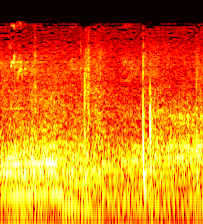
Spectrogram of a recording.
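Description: Footsteps tread on a stone path.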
